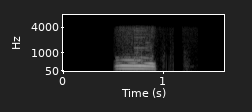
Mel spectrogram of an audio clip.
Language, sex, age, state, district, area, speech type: Maithili, female, 60+, Bihar, Madhepura, rural, conversation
